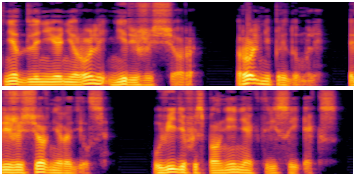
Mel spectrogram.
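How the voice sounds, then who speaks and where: A man narrating a string of anecdotes in a measured, wry storytelling manner. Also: low voice, no echo, clean studio sound.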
